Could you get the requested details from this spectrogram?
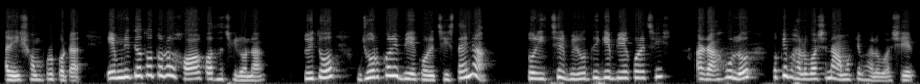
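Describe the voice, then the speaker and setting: A woman's voice: high voice, expressive, racing, a little mellow, dry recording. A woman voicing a scheming, jealous young woman who speaks in a whiny, defiant way. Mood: sulky.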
